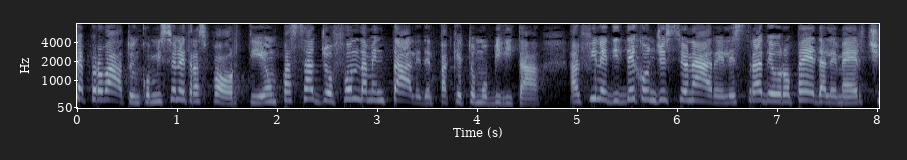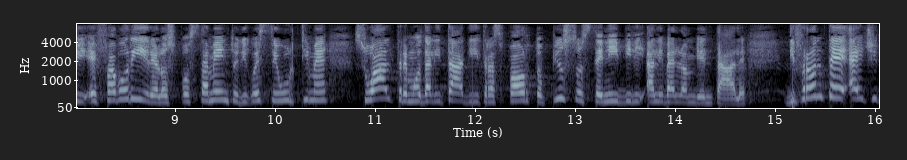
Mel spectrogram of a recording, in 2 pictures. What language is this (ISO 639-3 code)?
ita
